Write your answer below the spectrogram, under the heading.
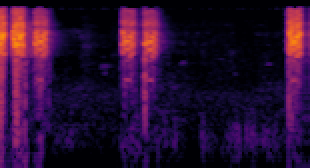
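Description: Dusky lory giving harsh, high screeches in short bursts: three quick ones, then a pair, then a single after a pause.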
